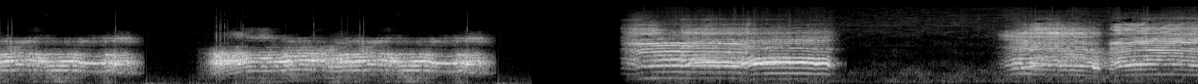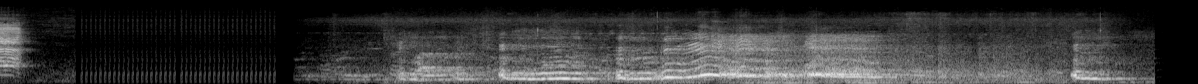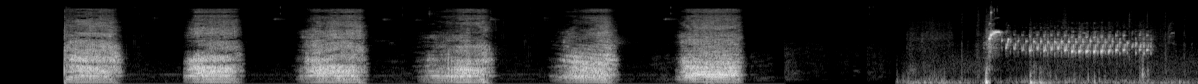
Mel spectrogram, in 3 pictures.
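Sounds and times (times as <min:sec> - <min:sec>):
goat bleating: 0:06.2 - 0:08.4, 0:10.0 - 0:12.4.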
